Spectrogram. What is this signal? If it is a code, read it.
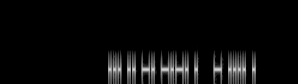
Morse code, heard as a keyed tone, about 50 wpm, 700 Hz. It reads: SINCE THE
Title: Sets of 2 Words 50wpm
